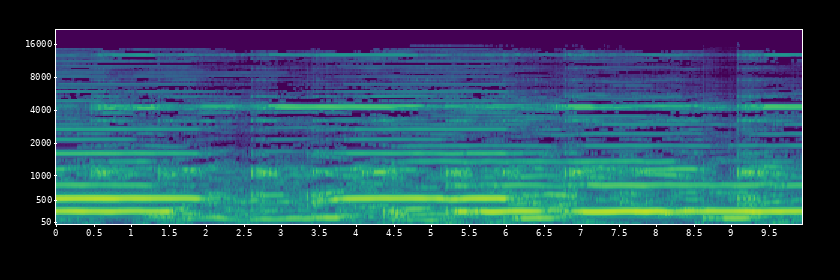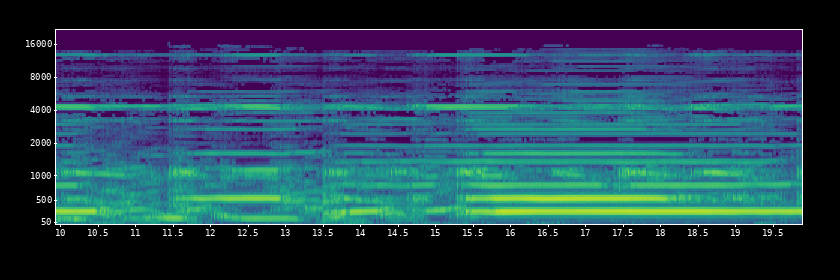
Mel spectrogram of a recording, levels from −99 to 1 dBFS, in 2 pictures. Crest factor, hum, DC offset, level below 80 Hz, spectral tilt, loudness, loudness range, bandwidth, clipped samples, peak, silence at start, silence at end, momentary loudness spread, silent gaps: 14 dB; none; under 0.1%; -52 dBFS; -6.5 dB/octave; -16 LUFS; 10 LU; 14 kHz; under 0.1%; -2 dBFS; 0 s; 0 s; 15 LU; none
